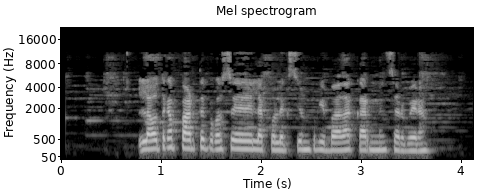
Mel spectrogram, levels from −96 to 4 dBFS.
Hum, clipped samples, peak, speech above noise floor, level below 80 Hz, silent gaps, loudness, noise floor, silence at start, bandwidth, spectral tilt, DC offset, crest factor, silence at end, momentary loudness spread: none; under 0.1%; -6 dBFS; 24 dB; -70 dBFS; none; -25 LUFS; -49 dBFS; 0.25 s; 12 kHz; -4 dB/octave; under 0.1%; 20 dB; 0.4 s; 7 LU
